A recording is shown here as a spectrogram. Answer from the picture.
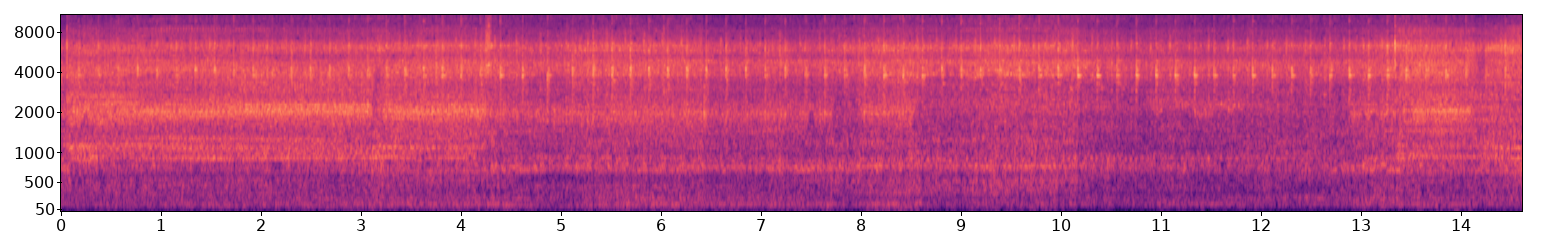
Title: Engine knock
